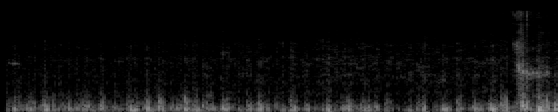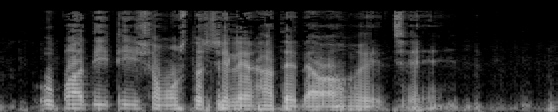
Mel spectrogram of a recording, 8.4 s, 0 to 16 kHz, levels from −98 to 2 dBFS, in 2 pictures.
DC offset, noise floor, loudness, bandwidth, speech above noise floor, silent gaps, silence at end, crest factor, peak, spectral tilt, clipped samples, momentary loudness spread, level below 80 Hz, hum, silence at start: under 0.1%; -57 dBFS; -29 LUFS; 11.5 kHz; 29 dB; none; 0 s; 22 dB; -10 dBFS; -6 dB/octave; under 0.1%; 25 LU; -50 dBFS; none; 0.3 s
